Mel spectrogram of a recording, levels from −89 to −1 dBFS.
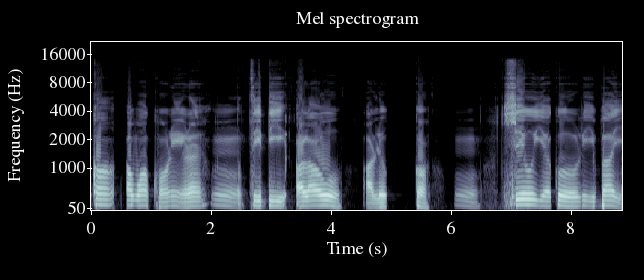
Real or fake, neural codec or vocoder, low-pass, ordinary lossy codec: real; none; 14.4 kHz; none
